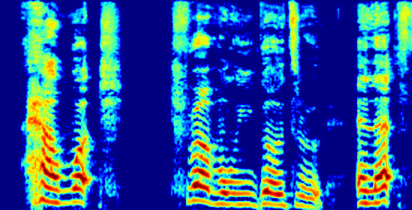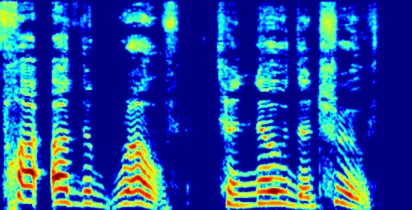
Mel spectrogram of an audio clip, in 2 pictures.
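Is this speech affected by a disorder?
Yes: cerebral palsy; several unnoticed strokes.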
